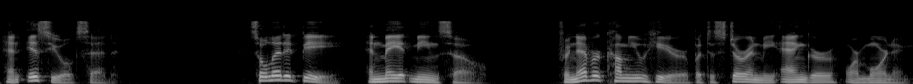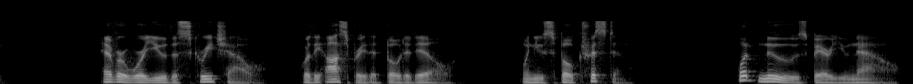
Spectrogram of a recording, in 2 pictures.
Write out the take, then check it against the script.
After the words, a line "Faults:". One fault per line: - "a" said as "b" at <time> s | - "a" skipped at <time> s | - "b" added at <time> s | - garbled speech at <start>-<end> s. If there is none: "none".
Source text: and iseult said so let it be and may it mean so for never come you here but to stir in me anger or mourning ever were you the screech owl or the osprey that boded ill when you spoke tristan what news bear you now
and iseult said so let it be and may it mean so for never come you here but to stir in me anger or mourning ever were you the screech owl or the osprey that boded ill when you spoke tristan what news bear you now
Faults:
none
